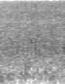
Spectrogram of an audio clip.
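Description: Waterfall on Taum Sauk Mountain in Missouri, heard as a brief, even wash of rushing water close by, with no talk.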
